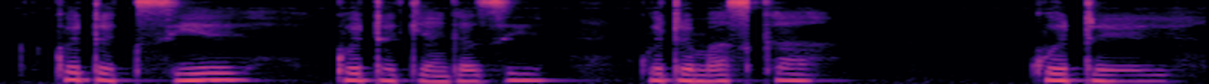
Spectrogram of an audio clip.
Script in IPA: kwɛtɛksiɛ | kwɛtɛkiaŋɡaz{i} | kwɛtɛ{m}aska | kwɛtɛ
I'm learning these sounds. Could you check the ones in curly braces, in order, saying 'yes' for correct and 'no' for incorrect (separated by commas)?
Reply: yes, yes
